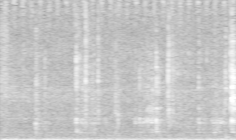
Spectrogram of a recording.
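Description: Light, irregular clicks and taps, a few a second, over a steady low rumble.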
